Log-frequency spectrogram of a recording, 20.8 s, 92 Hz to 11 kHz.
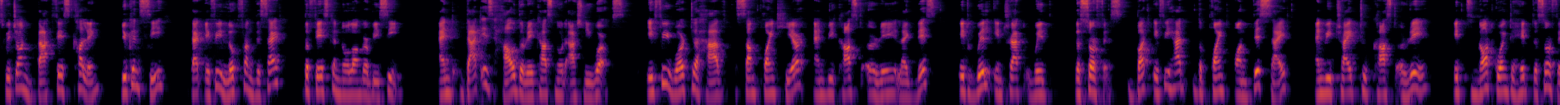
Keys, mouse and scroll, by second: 1.5-4.1 middle drag, 5.7-9.3 middle drag, 10.2 click, 11.7 click, 12.6-13.7 drag, 14.9 ctrl+click, 16.0-17.4 drag, 18.0 click, 18.9 click.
